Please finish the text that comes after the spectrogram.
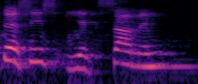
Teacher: son graves porque el acento o sea la mayor fuerza de voz está en la penúltima sílaba pero no se tildan no se tiran por qué examen termine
